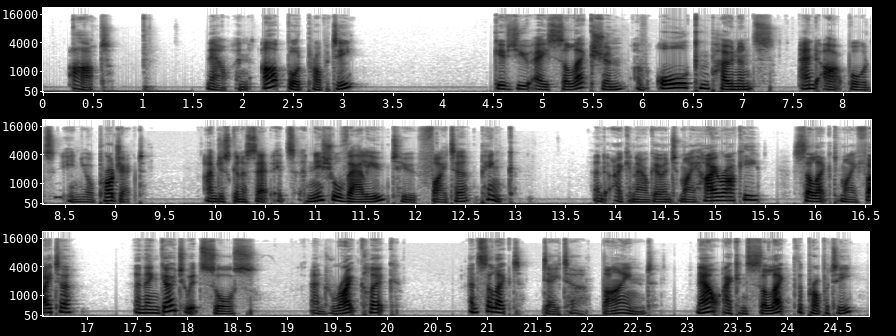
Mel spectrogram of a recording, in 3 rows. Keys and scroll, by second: 0.0-1.1 typing.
